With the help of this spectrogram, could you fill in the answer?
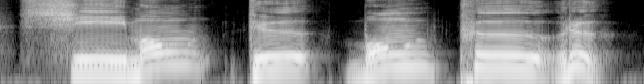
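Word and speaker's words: Simon de Montfort: 시몽 드 몽포르라는 인물이 있어요. 정확하게 발음하면 시몽 드 몽프르라는 인물이에요.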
